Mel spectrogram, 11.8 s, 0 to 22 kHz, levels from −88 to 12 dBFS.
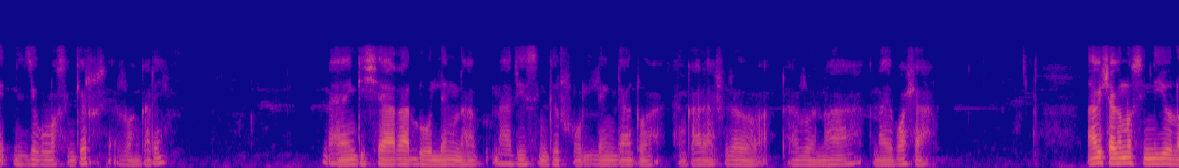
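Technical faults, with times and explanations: The speech carries the full wideband character of AMR wideband (HD Voice) coding at one of its higher rates, which fits roughly 24 kbit/s, with the upper band up to 7 kHz present and any trace of the coding faint at most.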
